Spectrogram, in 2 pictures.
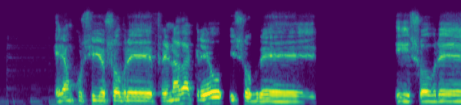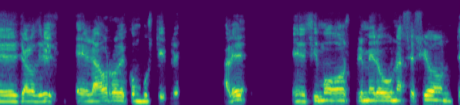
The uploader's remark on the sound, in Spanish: Experimentamos en este podcast con una tertulia en directo, a través de la aplicación Zoom, esperamos que, si el audio es bueno, repetir esta forma de grabar nuestros podcast.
